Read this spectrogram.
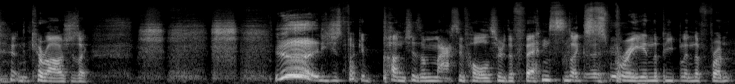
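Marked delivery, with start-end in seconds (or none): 2.8-3.1 high, loud grunt of rage; angry roar. Acted. Beaten fighter punching the fence, angry roar. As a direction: let out a frustrated battle roar.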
